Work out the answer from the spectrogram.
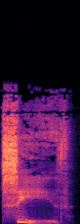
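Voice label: "seethe", British English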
